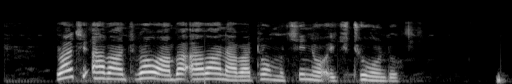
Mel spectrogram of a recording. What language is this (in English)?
Ganda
